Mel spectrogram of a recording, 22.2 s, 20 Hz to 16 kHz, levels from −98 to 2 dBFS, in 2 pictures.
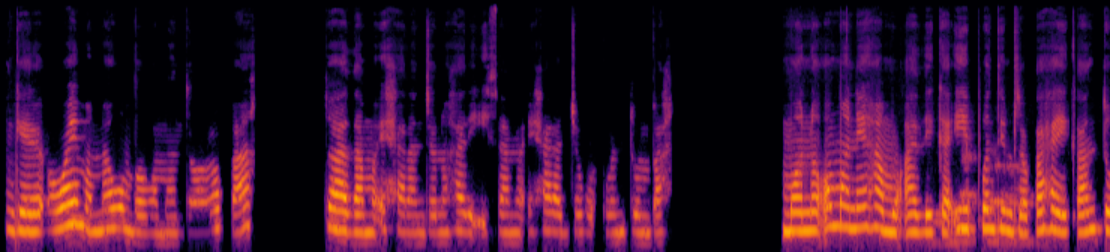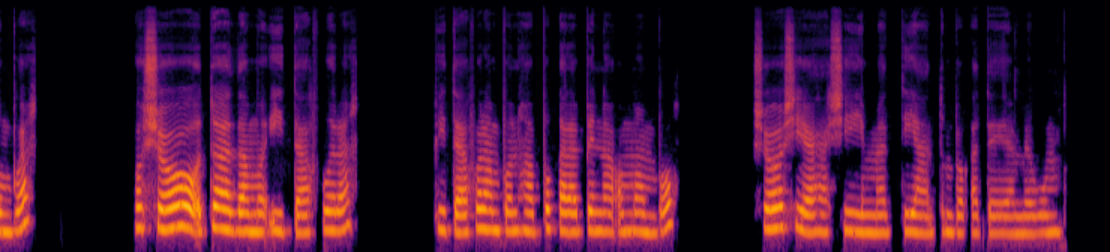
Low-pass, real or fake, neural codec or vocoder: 14.4 kHz; fake; vocoder, 48 kHz, 128 mel bands, Vocos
